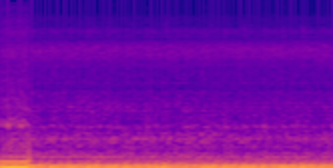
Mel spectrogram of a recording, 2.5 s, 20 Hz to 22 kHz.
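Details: Cold idle of a 1966 Jaguar XKE Series 1 2+2 just after first start on choke with a little throttle: low, even rumble with steady firing, barely audible, no knocks or ticks. Normal cold idle.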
